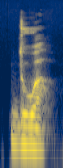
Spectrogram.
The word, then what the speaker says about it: doigt: Prenons trois mots simples. Tant, beaucoup, doigt. Regardez toutes ces lettres mais écoutez la prononciation. Tant beaucoup, doit.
